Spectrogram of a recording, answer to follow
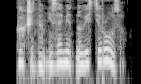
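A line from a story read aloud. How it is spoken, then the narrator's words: Whisper. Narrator (Russian): прошептала Марен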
